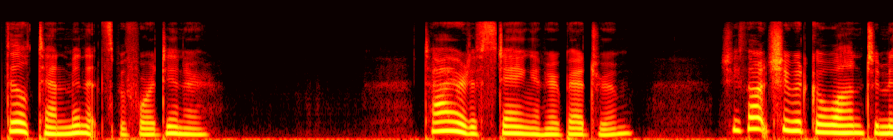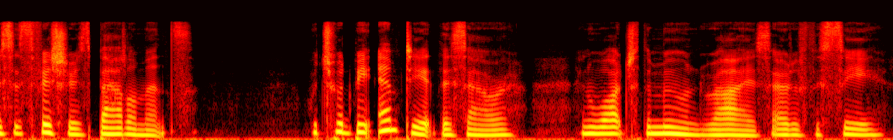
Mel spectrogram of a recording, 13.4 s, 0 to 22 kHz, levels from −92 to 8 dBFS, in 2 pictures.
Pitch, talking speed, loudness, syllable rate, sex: 185 Hz, 165 wpm, -18 LUFS, 4.8 syllables/s, female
